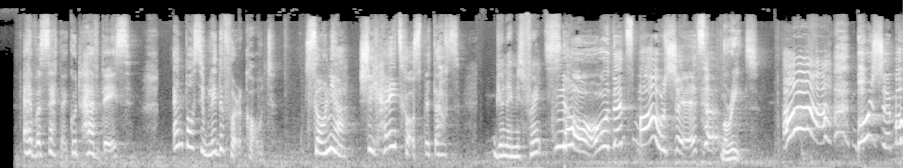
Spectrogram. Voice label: Dubbing accented English; Netflix; Holiday Secrets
